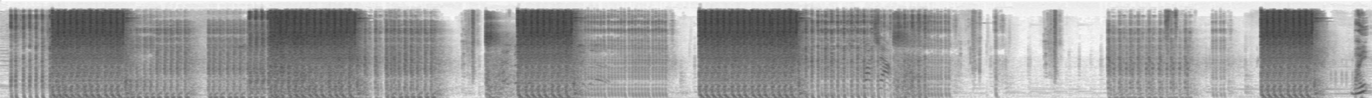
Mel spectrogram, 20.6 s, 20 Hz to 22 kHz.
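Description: M762 assault rifle in PUBG Mobile firing in long, loud automatic bursts separated by short gaps, a close and dense rattle of gunfire, with speech heard between bursts.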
